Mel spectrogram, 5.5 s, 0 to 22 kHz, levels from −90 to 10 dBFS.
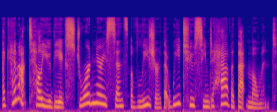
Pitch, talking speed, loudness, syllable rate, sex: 225 Hz, 195 wpm, -19 LUFS, 5.2 syllables/s, female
